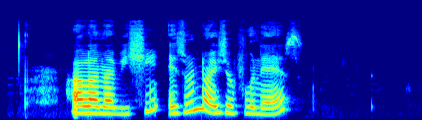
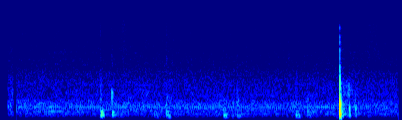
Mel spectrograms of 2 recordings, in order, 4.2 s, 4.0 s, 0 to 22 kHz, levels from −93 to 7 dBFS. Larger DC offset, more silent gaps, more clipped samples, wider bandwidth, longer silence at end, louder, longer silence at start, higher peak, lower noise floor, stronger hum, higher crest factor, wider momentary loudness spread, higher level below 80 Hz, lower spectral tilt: neither; neither; neither; about the same, 10.5 kHz vs 11 kHz; first, 1.25 s vs 0.6 s; first, -21 LUFS vs -37 LUFS; second, 0.7 s vs 3.4 s; first, -2 dBFS vs -10 dBFS; first, -81 dBFS vs -69 dBFS; neither; second, 22 dB vs 36 dB; second, 15 LU vs 29 LU; about the same, -82 dBFS vs -80 dBFS; second, -5 dB/octave vs -8.5 dB/octave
